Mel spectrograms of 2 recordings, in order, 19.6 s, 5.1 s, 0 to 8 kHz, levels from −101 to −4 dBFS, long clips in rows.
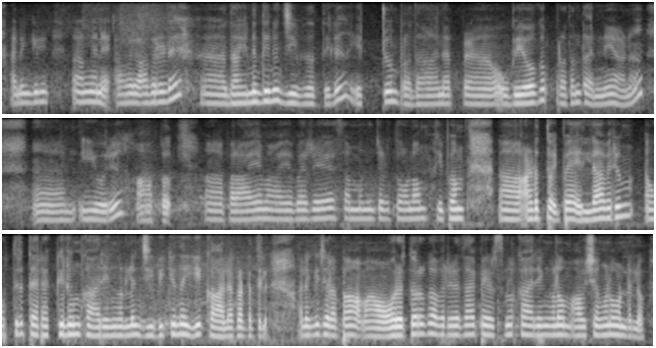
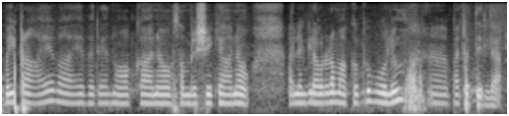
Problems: background sounds at intervals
